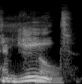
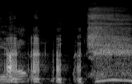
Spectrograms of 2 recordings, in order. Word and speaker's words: yeet: I think, again, everything it's pronounced yeet, Matt. It's pronounced yeet. Not yet.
